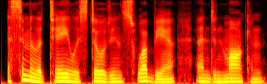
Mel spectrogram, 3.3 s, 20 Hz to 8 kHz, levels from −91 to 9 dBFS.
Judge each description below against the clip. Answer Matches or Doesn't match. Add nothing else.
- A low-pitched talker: Matches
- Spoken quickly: Doesn't match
